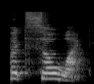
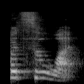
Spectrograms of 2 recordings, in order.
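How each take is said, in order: No difference in how they are said.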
